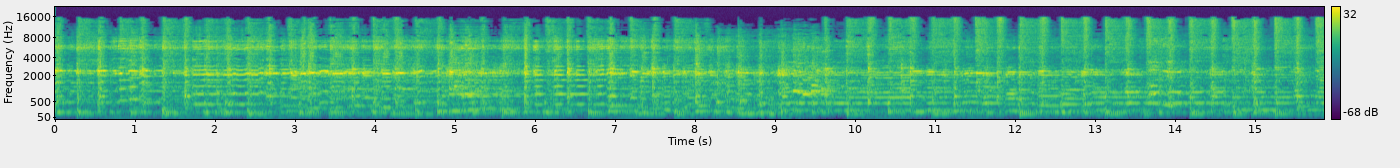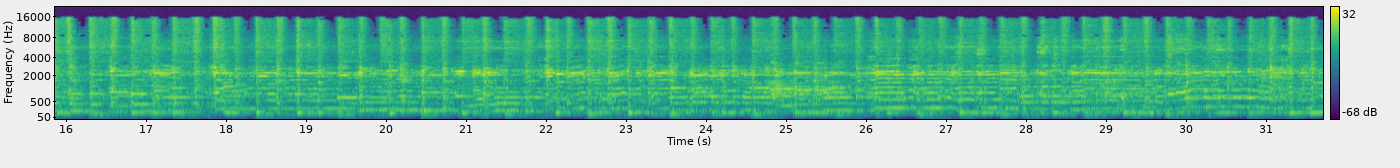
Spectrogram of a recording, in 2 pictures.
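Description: A Moroccan baldi folk band playing: amplified violin, keyboard, drum kit and frame drum, with the drums keeping a steady, even beat.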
